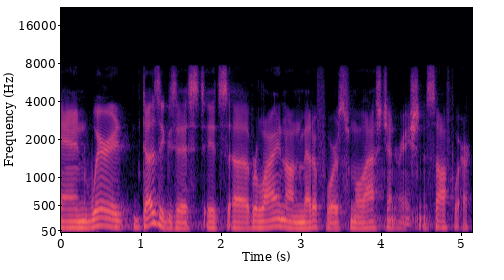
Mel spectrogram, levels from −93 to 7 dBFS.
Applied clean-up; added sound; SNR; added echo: none; none; none; none.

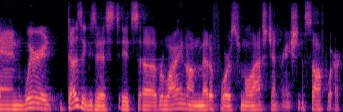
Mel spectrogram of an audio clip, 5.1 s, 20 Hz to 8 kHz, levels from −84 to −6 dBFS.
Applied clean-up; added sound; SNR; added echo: neural mask model DeepFilterNet 3.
